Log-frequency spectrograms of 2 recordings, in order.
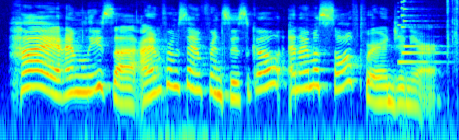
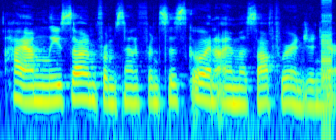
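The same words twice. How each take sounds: First: It is said with energy and lively intonation. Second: It is said in a flat, low-energy voice. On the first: The speaker sounds friendly. The speaker calls it right. "with energy and using intonation" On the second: The speaker sounds disinterested or unfriendly. The speaker calls it wrong. "speaking in a flat voice"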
